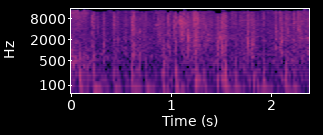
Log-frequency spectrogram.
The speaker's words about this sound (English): mounts his horse and rides into the forest.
